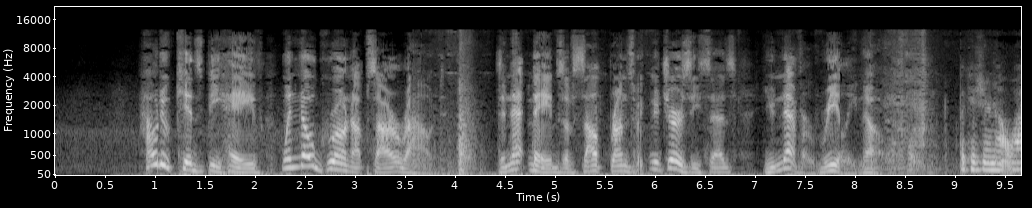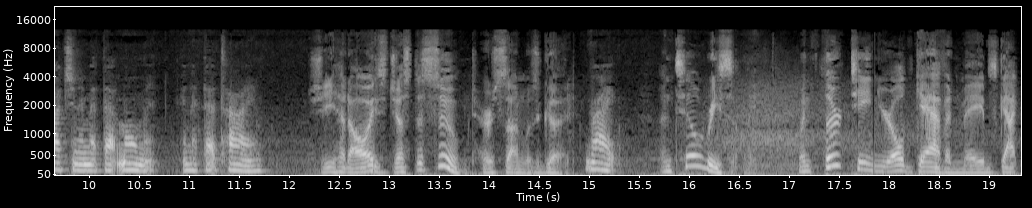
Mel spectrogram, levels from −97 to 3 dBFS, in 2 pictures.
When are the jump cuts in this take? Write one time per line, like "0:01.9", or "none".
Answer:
none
